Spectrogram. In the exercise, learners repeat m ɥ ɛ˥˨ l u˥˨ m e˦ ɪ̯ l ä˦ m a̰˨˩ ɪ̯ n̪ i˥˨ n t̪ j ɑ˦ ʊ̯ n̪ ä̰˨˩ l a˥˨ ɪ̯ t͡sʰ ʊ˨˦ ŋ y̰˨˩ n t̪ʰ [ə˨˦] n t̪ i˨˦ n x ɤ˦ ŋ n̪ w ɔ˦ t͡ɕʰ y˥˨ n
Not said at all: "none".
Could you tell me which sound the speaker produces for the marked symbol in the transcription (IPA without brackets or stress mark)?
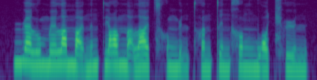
ə˨˦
